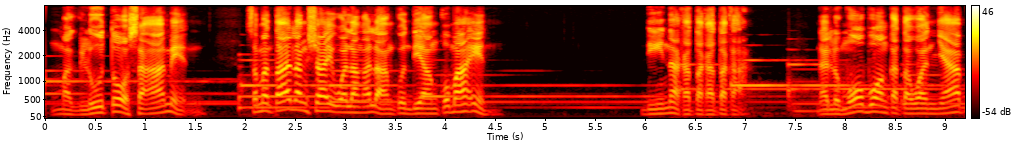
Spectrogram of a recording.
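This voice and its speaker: A man with a Filipino accent dramatically reading a listener's letter in the first person as a radio drama narrator. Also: on the high side.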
